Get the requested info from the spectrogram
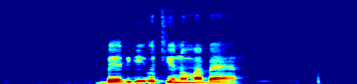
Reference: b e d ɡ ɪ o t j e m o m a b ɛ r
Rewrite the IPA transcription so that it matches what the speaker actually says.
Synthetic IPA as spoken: b e d ɡ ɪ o t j e n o m a b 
